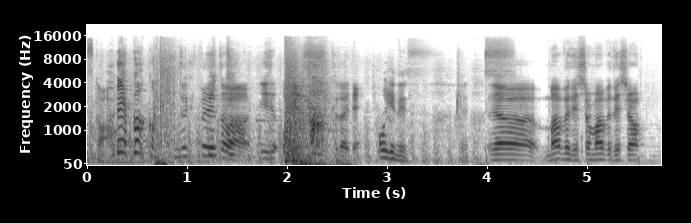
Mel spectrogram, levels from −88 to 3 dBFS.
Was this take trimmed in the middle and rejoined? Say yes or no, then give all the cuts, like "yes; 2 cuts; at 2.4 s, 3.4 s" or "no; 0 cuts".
yes; 1 cut; at 3.9 s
